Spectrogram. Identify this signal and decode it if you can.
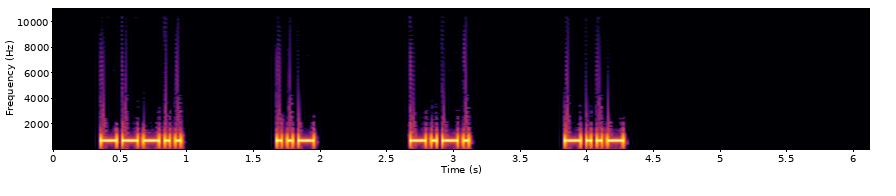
Morse code, heard as a keyed tone, about 28 wpm, spaced as for 10 wpm, 700 Hz. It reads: 8UCX
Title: USA Call Signs - 6x Character Spacing - 30wpm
